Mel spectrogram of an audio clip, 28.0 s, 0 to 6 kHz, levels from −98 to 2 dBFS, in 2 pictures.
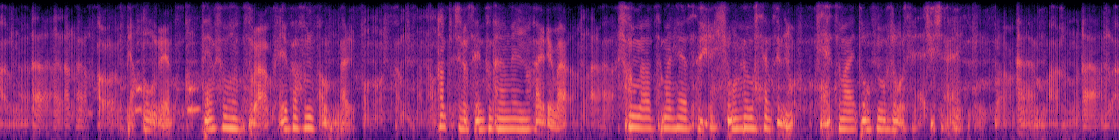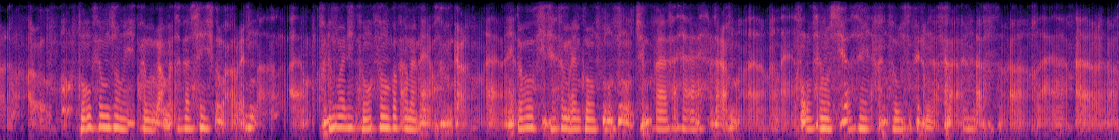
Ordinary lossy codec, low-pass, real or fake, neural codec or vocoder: Opus, 16 kbps; 5.4 kHz; fake; autoencoder, 44.1 kHz, a latent of 192 numbers a frame, MeloTTS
